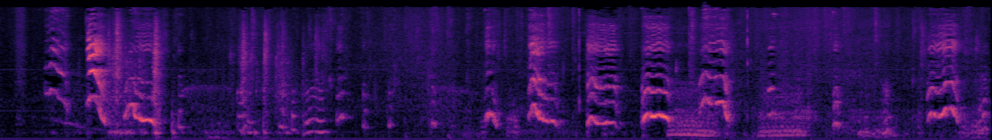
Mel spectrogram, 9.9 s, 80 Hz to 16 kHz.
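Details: Wirehaired Pointing Griffon puppies, three and a half weeks old, from the 2013 "E" litter at Bluestem Kennels, getting their first bird scent. They give a busy run of high, wavering whines and squeals, several overlapping in irregular bursts.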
